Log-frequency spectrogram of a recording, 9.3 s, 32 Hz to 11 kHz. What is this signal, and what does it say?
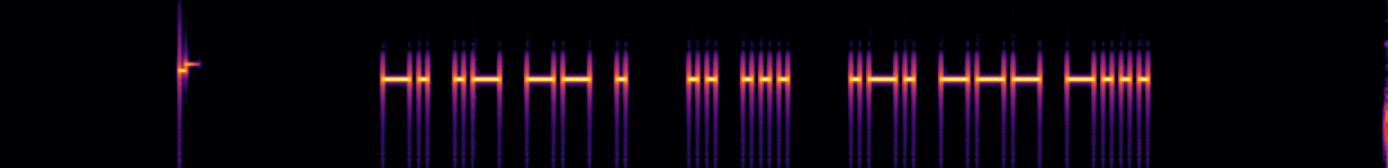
Morse code, heard as a keyed tone, about 20 wpm, 700 Hz. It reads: NAME IS ROB
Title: Common QSO Phrases 20wpm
